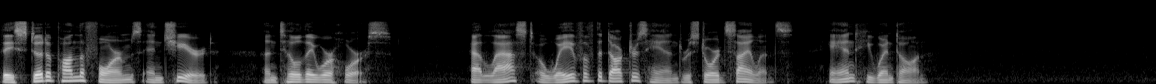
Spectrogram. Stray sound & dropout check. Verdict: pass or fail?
pass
